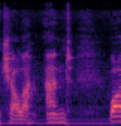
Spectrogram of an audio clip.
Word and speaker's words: cholla: I think they're pronounced cholla, but we always call them cholla.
